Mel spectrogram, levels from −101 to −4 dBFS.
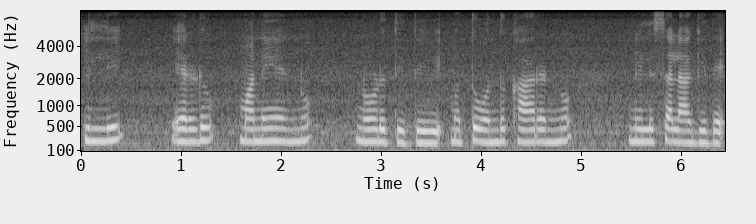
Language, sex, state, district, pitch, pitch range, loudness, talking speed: Kannada, female, Karnataka, Belgaum, 220 Hz, 215-230 Hz, -24 LUFS, 85 wpm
